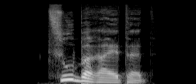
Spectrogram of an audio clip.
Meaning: 1. past participle of zubereiten 2. inflection of zubereiten: third-person singular dependent present 3. inflection of zubereiten: second-person plural dependent present
- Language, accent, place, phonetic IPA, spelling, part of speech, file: German, Germany, Berlin, [ˈt͡suːbəˌʁaɪ̯tət], zubereitet, verb, De-zubereitet.ogg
